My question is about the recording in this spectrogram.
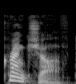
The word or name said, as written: crankshaft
